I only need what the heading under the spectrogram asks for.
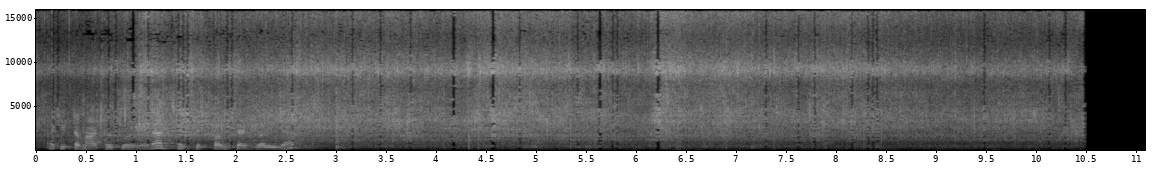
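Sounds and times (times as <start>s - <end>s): food sizzling in hot oil: 0.0s - 10.5s
metal spatula scraping pan: 2.8s - 8.5s.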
